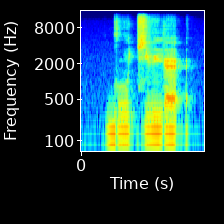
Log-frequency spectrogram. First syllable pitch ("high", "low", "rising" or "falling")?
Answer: high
